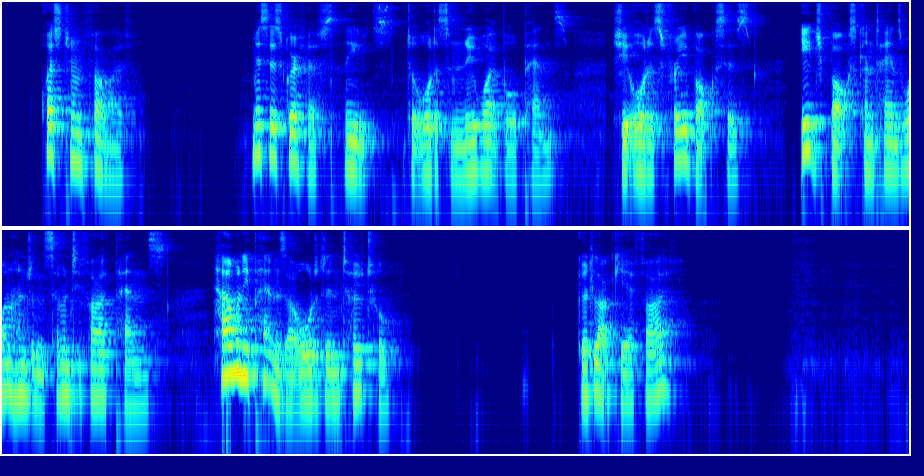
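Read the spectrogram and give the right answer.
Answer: 525 pens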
